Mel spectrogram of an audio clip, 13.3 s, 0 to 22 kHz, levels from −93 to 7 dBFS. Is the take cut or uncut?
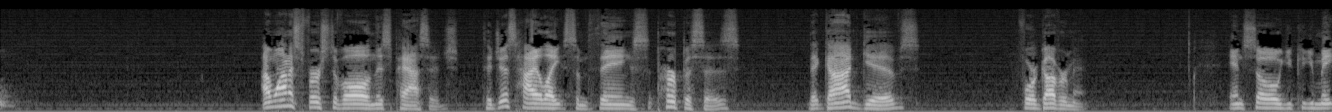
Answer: cut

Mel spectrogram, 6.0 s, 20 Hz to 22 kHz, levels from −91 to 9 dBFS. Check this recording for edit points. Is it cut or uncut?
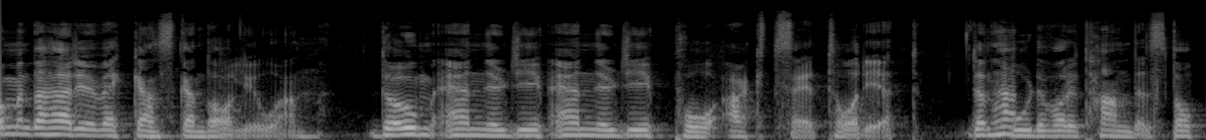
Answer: cut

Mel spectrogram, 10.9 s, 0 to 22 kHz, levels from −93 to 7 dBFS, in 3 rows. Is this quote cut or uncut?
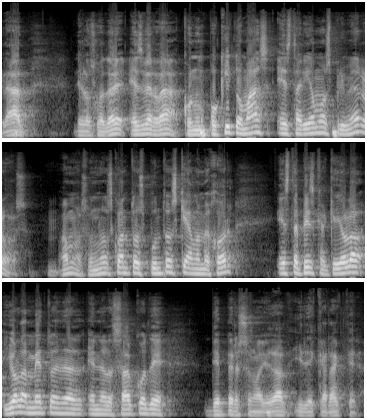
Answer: uncut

